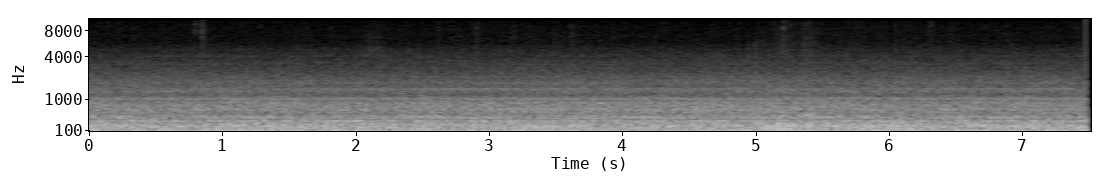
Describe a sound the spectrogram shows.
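A high-speed electric train rumbles along the track at speed, heard from the cab.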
